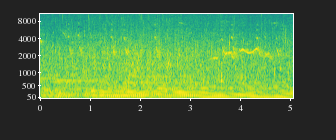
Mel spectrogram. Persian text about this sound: صدای آب و بوی طبیعت قلب شما را سرمست و شاد می کند.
